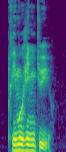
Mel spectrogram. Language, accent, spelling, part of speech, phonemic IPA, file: French, France, primogéniture, noun, /pʁi.mɔ.ʒe.ni.tyʁ/, LL-Q150 (fra)-primogéniture.wav
- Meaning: primogeniture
